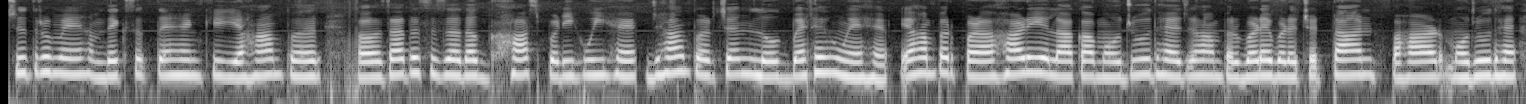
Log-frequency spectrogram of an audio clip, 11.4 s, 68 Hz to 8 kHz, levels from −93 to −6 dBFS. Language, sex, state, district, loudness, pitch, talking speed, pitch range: Hindi, female, Maharashtra, Sindhudurg, -18 LUFS, 250 Hz, 190 wpm, 240-265 Hz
